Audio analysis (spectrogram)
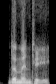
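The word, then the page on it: démenti: British English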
